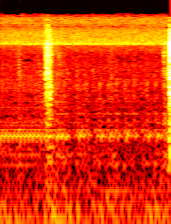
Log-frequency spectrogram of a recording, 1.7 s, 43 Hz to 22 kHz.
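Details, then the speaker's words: CAT 304 CR excavator with an intermittent starter fault: lights come on and the glow plugs cycle, but only two sharp relay clicks over a faint hum follow, with no crank, as if the battery were dead. The 15 A and 50 A fuses check fine. "Not cranking, like it's struggling with a dead battery. The lights come on, you hear the glow plugs and the"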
